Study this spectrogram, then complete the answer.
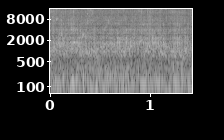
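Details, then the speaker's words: Fluval FX5 canister filter with a surface skimmer mod on the intake hose, which is 5/8-inch against the filter's 1-inch. Strong suction draws air into the canister, giving a constant gurgling and bubbling that risks burning up the motor. "So the FX5 has such a strong suction that it's putting air in the canister, and while that will take care of the surface for me, I'm gonna burn up my motor. If I'm not careful, you can hear it down here gurgling."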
